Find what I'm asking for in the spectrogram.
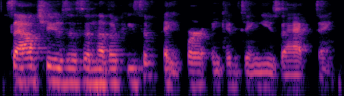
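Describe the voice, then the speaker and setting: A man's voice: medium pitch, normal speed, pushed and bright, lightly acted. A man as a neutral narrator, reading out stage directions at a play reading. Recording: echoey room.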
